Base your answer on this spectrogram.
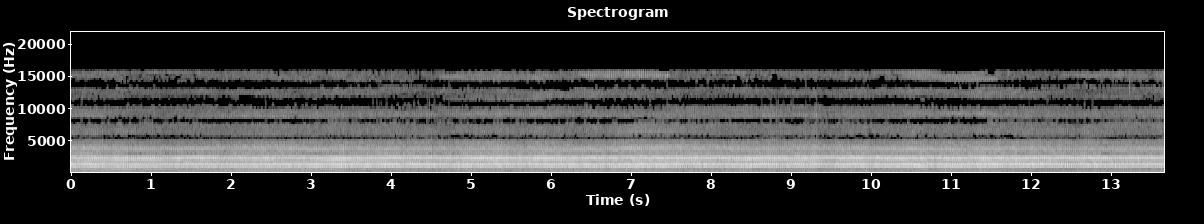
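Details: Many frogs sing together in a loud backyard water garden chorus, overlapping trills forming a constant droning band that shifts slightly in pitch as individual callers drop in and out.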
